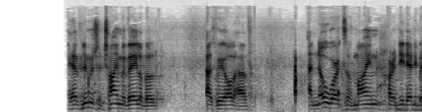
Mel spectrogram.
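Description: An older man speaks formally into a microphone.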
